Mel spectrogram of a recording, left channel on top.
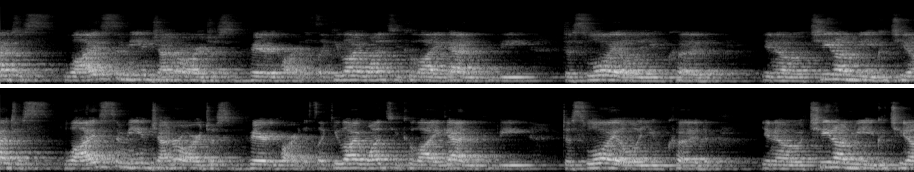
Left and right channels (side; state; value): both; normal; correlation 0.00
